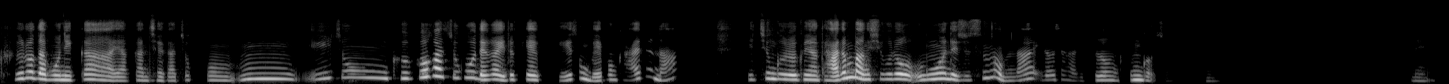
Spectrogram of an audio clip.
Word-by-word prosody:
그러다 265 -1 +4
보니까 210 -2 +1
약간 180 +2 -9
제가 175 -1 -10
쪼끔 195 0 -13
음 255 +4 0 0.4
이 270 +5 -9
좀 315 -2 -6
'그거 290 +4 0
가지고 315 -5 +2
내가 220 +1 +4
이렇게 215 +1 0 0.2
계속 220 +7 -4
매번 195 +6 -6
가야 240 +4 -10
되나? 250 - -9 0.7
이 220 - -14
친구를 235 -2 +2
그냥 215 -1 0
다른 195 - +5
방식으로 240 -5 +4
응원해 240 +2 +3
줄 195 0 -11
수는 300 +9 -8
없나?' 220 +5 -6
이런 210 -3 -15
생각이 185 -7 -26
들은 195 -1 -8
든 210 0 +1
거죠. 180 -4 -10 0.4
음. 155 - -33 2.0
네. 165 +2 -27
220 Hz, 270 characters per minute, -23 LUFS, 195-265 Hz, 2.0 s, 다른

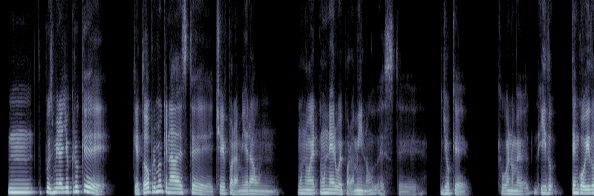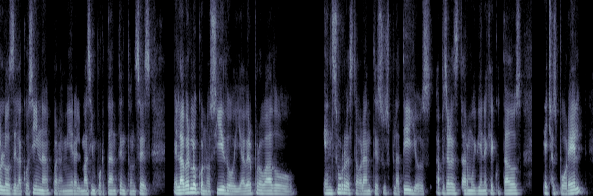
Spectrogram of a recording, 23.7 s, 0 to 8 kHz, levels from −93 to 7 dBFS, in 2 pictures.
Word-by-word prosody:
Mm, 170 0 +4
pues, 170 -3 +3
mira, 175 +1 +6
yo 180 0 +3
creo 200 +1 +2
que 155 - +4 0.5
que - - 0
todo 155 +9 +5
Primero 195 +4 +3
que 190 - +1
nada, 160 -1 +5
este 115 -10 -2
chef 130 +5 -2
para 115 -5 -1
mí 115 +2 -3
era 115 0 0
un 110 -3 -7 0.3
uno 130 0 0
eh 130 +3 -1
un 145 0 +3
héroe 135 -3 +3
para 110 -3 -6
mí, 120 +1 +2
¿no? 110 +4 -7
Este, 100 0 -14 0.3
yo 130 -2 -2
que 105 -7 -4 0.5
que - - -10
bueno, 120 0 0
me 110 -1 -3 0.2
he 150 - -2
ido 135 0 -1 0.3
tengo 150 -3 +5
ídolos 135 -5 +4
de 120 - -2
la 110 - -6
cocina, 120 +1 -3
para 110 -3 -8
mí 110 +1 -5
era 115 0 -4
el 110 -1 -7
más 110 +1 -4
importante. 115 0 -4
Entonces, 115 -1 -5 0.4
el 130 +1 +2
haberlo 155 +4 +7
conocido 115 -1 0
y 105 +1 -5
haber 115 +3 -2
probado 115 -3 -2 0.6
en 130 -1 -1
su 150 +4 0
restaurante 115 -5 -3
sus 125 +4 -11
platillos, 115 -2 -3
a - - -8
pesar 130 0 -1
de 130 - +1
estar 120 0 -3
muy 120 -1 -1
bien 115 0 -2
ejecutados, 125 0 -2 0.4
hechos 125 -2 -5
por 115 -5 -4
él, 150 +5 +2
120 Hz, 165 wpm, -23 LUFS, 110-140 Hz, 0.6 s, haberlo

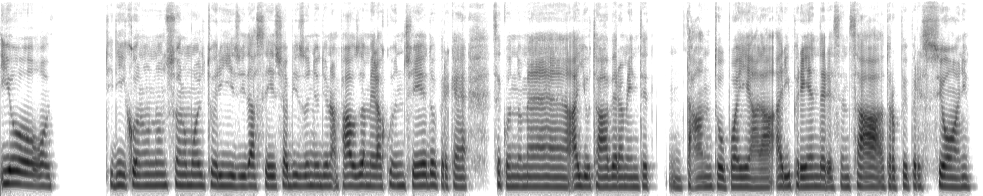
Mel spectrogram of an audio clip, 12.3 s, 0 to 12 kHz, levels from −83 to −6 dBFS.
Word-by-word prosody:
io, 195 -5 +3 0.6
ti 200 - -8
dico 195 +1 +1
no 190 0 -3
non 190 0 -2
sono 195 -1 -2
molto 190 +1 -1
rigida, 180 0 +1
se 180 0 0
c'è 175 +1 -1
bisogno 180 0 -1
di 180 - -1
una 180 -1 -2
pausa 180 +1 +2
me 185 - -2
la 175 0 0
concedo 185 0 +1
perché 170 -2 -4 0.3
secondo 175 -4 -4
me 170 -1 -2
aiuta 170 0 +1
veramente, 170 0 -1 0.2
mhmm, 155 - -7
tanto 170 +1 -1
poi 165 0 +2
a 80 0 0
a - - +1
a - - -2
riprendere 170 -1 +2
senza 85 - +3
troppe 165 - -2
pressioni. 170 -1 0
175 Hz, 155 wpm, -23 LUFS, 170-185 Hz, 0.6 s, io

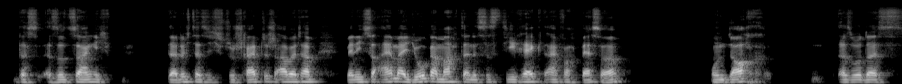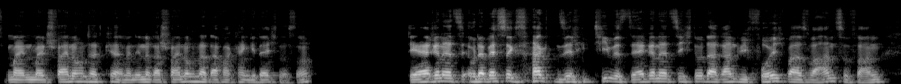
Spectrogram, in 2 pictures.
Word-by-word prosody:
Dass - - -4
sozusagen 110 +1 0
ich 110 -1 -8 0.5
dadurch, 120 0 +1
dass 110 -2 -2
ich 105 0 -11
so 105 - -7
Schreibtischarbeit 120 +2 +2
habe, 120 -1 +2 0.2
wenn 105 - +1
ich 115 0 -1
so - - +2
einmal 125 +2 +3
Yoga 135 +5 +3
mache, 120 +1 +1
dann 110 - -1
ist 110 0 -4
es 110 0 -8
direkt 115 +2 +1
einfach 110 -2 -4
besser. 105 +2 0 0.8
Und 110 0 -2
doch - - +2 0.7
also 110 +1 0
das 105 -1 -1
mein 110 0 0
mein 105 -1 +1
Schweinehund 120 +4 -1
hat 115 -1 -2
kei 115 - -2
mein 105 +1 -4
innerer 110 -1 -1
Schweinehund 115 +3 -2
hat 110 -2 0
einfach 110 -1 -3
kein 110 -1 -5
Gedächtnis, 105 -6 -6
ne? - - -7 1.0
Der 115 +2 +5
erinnert 140 +2 +5
s - - -5
oder 125 +1 +6
besser 140 +3 +4
gesagt, 150 +1 +2
selektives. 125 +2 -3
Der 115 +1 +1
erinnert 135 -1 +1
sich 120 -1 -7
nur 135 0 -3
daran, 120 0 +2
wie 115 -2 -3
furchtbar 125 +2 +1
es 105 - -9
war, 100 -2 -2
anzufangen 115 -5 -5
115 Hz, 185 wpm, -23 LUFS, 110-125 Hz, 1.0 s, oder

